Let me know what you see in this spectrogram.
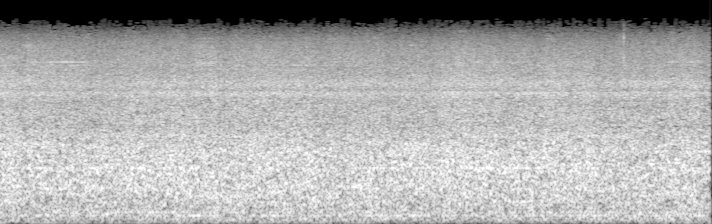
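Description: Shinkansen bullet train pulling out of the platform, a steady rumbling hiss echoing in the station hall.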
